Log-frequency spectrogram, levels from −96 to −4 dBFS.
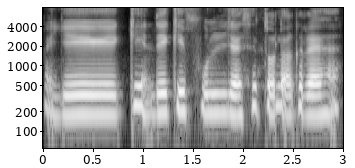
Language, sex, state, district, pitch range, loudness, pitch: Hindi, female, Delhi, New Delhi, 180-220 Hz, -15 LUFS, 190 Hz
